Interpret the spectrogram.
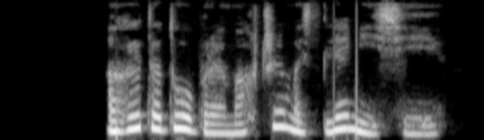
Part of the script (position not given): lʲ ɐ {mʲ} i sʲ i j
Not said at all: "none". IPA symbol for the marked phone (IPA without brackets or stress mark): mʲ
